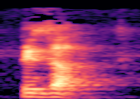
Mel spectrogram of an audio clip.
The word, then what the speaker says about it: pizza: This is not pizza. It's pizza. Pizza. The correct pronunciation of this word is pizza.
